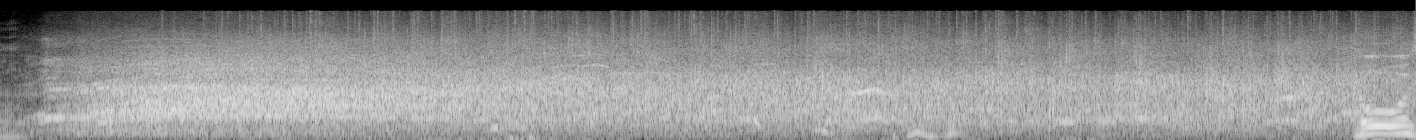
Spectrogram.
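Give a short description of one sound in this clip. A studio audience laughs.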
